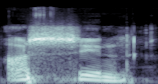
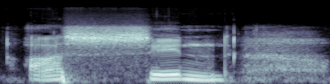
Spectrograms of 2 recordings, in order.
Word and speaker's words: আশ্বিন: তারপর পদের মধ্যে বা শেষে অবস্থিত কোনো বর্ণের সঙ্গে বফলা যুক্ত হলে সংযুক্ত বর্ণটির দ্বিত্ব উচ্চারণ হয়, যেমন আশ্বিন, আশ্বিন, অশ্ব, অশ্ব ইত্যাদি।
